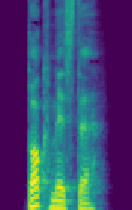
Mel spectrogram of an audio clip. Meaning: dative singular of Bockmist
- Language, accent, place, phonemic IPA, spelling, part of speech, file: German, Germany, Berlin, /ˈbɔkˌmɪstə/, Bockmiste, noun, De-Bockmiste.ogg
